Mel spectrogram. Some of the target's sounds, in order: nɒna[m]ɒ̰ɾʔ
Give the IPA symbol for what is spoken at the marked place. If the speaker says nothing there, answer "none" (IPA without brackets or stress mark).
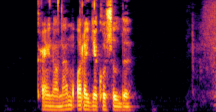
m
